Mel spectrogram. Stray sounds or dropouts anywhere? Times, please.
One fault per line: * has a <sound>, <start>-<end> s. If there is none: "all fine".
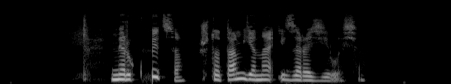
* has a dropout, 1.4-1.5 s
